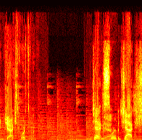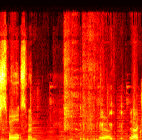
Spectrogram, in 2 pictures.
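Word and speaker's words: Jacques Portsman: to say that Jack Jack portsman prosecutor Jack wouldn't pronounce this because it's a French name but his name is literally Jack Sportsman Jack Jack Sportsman yeah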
